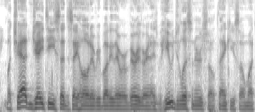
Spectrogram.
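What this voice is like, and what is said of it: Distinctive, unusual voice. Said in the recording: “You just have a unique set of pipes. ... It's a weird voice.”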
